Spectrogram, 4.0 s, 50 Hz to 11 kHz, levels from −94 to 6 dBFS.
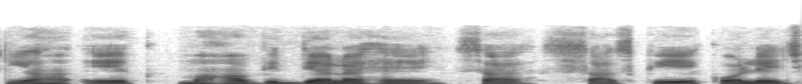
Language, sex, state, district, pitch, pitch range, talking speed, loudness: Hindi, male, Chhattisgarh, Balrampur, 120 Hz, 110-130 Hz, 135 wpm, -23 LUFS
